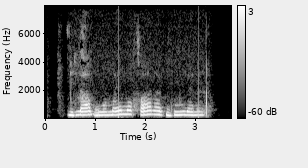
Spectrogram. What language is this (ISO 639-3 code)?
mua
